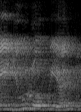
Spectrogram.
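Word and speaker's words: European: ही is dash यूरोपियन, जब आप pronounce करेंगे यूरोपियन तो य की आवाज आ रही है, वाई की आवाज, इट मीन्स वॉवल की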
